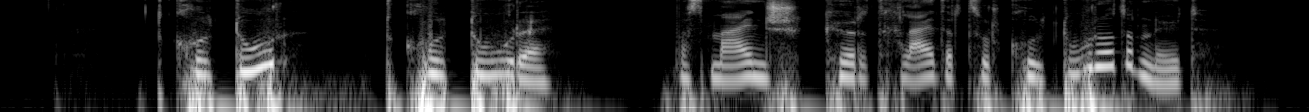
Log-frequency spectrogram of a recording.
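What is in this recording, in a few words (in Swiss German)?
"d Kultuur", Swiss German; Wortschatz Kapitel 8; Kapitel 8 Zusatzwortschatz 4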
